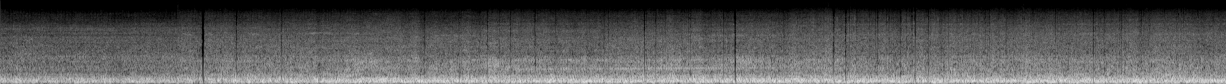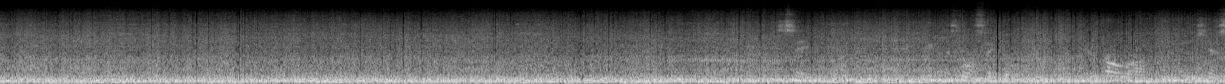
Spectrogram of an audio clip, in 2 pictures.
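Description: A Royal Enfield Himalayan 450 motorcycle engine drones steadily at road speed, buried under constant wind rush buffeting the microphone.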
